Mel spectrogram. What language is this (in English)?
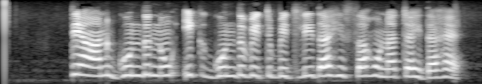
Punjabi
